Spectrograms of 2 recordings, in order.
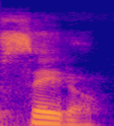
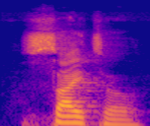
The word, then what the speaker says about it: Saito: really quick is the character of Sato I believe I'm saying it right right so I don't think Saito thank you I apologize for our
